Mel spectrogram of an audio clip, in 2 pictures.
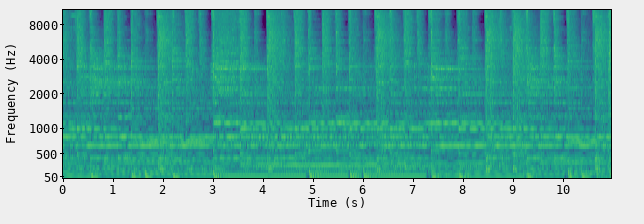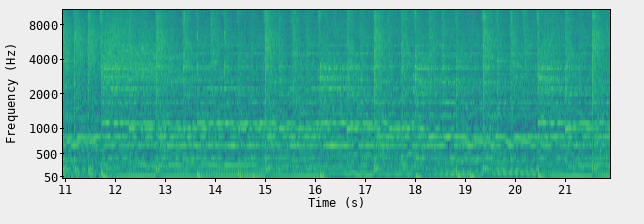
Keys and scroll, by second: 3.7 1, 3.9 3, 4.2 Return, 4.9 F4, 7.6 F2, 8.5 Escape, 9.7 e, 11.6 alt+c, 11.7 alt+w, 12.4 p, 21.0 Escape, 21.5 F3.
